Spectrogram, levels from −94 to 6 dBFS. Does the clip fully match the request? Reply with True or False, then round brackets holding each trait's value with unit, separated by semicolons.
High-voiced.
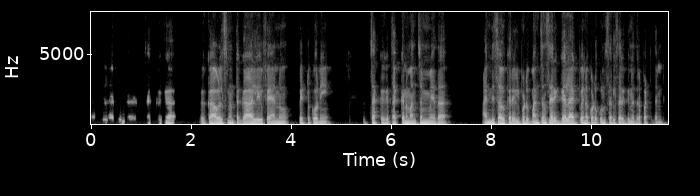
False (130 Hz)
